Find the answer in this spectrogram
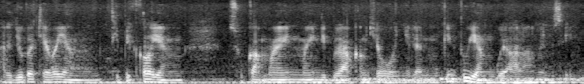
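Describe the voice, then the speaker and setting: Guy doing a blunt young uniformed dude, slang, deep voice. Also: level tone, brisk, background noise, natural voice. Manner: casual slangy chatter. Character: young man in uniform, tall, blunt and casual.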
